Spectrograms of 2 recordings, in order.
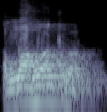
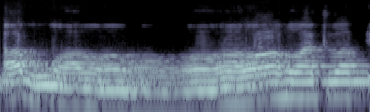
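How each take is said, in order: First: The phrase is said short and clipped. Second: The phrase is stretched out with a melody. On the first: The speaker calls it right. "It's Allahu Akbar" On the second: The speaker calls it wrong. "it's not being stretched or with a melody. ... It's not like this"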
